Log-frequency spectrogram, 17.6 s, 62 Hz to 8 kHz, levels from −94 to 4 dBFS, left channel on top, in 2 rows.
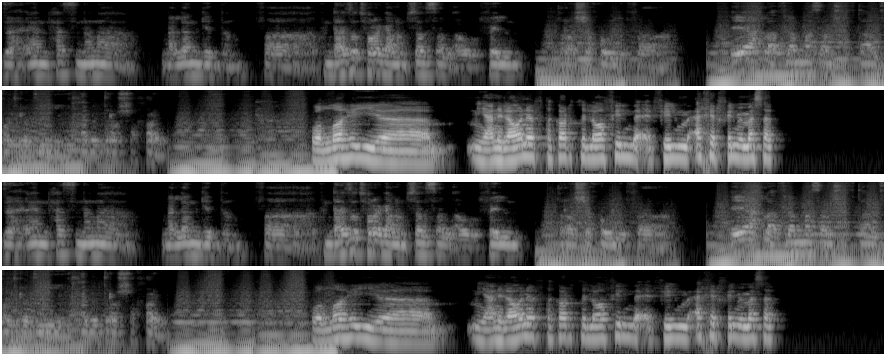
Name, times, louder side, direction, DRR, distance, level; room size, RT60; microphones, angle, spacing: voice 1, 0.0-1.3 1.6-5.2 5.5-6.7 7.3-10.5, right 2 dB, 30° right, 0.9 m, -44 dB
sound 1, 5.3-6.7 7.0-9.9 10.5-12.2, equal, 75° right, 0.9 m, -36 dB
voice 2, 11.9-16.5, left 6 dB, 80° left, 0.3 m, -30 dB
2.8 x 2.1 x 2.3 m
head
